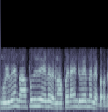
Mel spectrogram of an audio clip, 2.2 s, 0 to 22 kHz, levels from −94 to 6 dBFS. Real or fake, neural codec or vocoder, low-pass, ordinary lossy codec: real; none; 3.6 kHz; none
